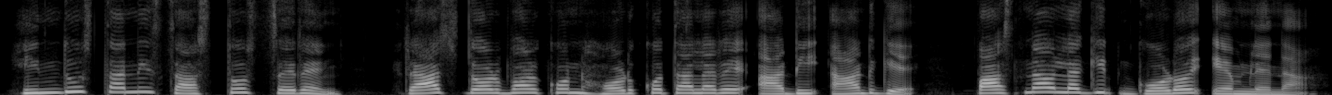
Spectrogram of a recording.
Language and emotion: Santali, neutral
